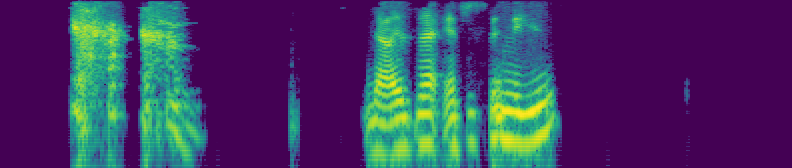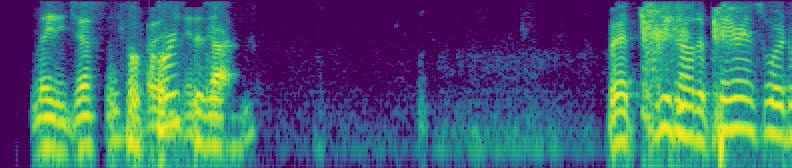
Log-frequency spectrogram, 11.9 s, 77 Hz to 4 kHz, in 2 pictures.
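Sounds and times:
person clearing throat: 0:00.6 - 0:01.5, 0:10.7 - 0:11.2
speech: 0:02.8 - 0:04.3, 0:06.2 - 0:07.9, 0:10.5 - 0:11.8.

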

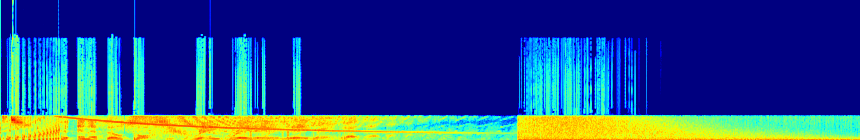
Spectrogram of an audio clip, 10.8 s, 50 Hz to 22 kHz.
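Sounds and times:
falling whistle tone sound effect: 0:00.3 - 0:06.5
speech: 0:01.0 - 0:04.6
explosion sound effect with sustained rumble: 0:06.4 - 0:10.7.

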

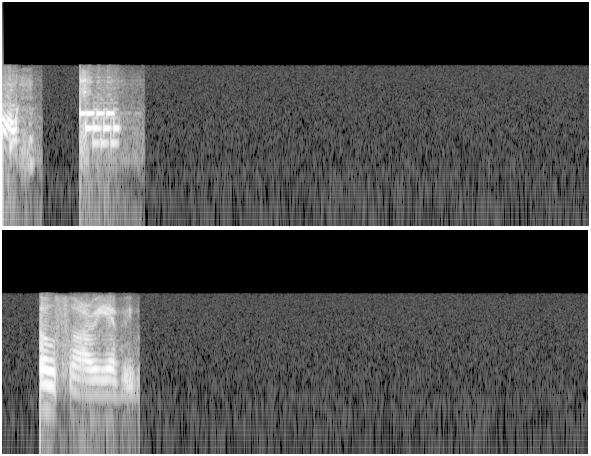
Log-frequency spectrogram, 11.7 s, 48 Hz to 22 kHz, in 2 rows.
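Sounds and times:
telephone ringing over a phone line: 0:00.8 - 0:01.3
speech: 0:06.3 - 0:07.3.

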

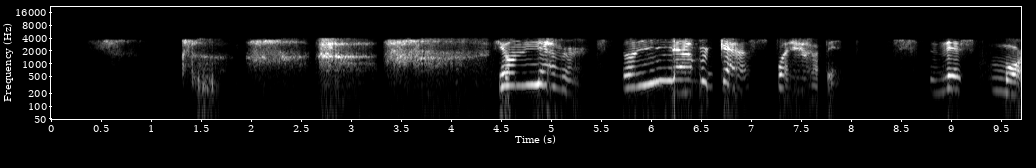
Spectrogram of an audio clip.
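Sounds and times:
person gasping breathlessly: 0:00.4 - 0:04.4
speech: 0:04.5 - 0:08.0, 0:08.8 - 0:09.7.

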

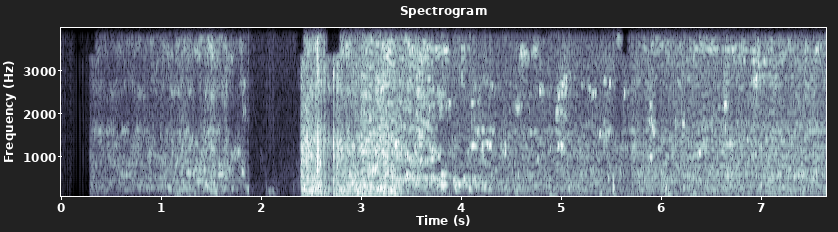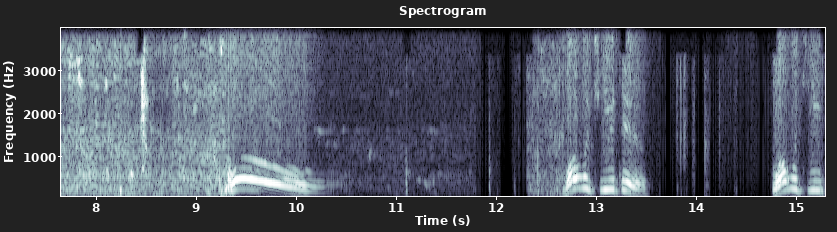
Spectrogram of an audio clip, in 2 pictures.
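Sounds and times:
flock of birds flying past a car: 0:02.4 - 0:09.3
speech: 0:12.8 - 0:13.6, 0:14.8 - 0:15.2.

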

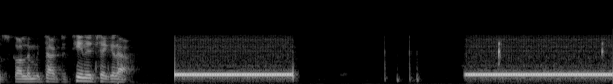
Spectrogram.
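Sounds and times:
speech: 0:00.0 - 0:01.5
steady filtered telephone ring tone over the line: 0:01.8 - 0:03.0, 0:04.6 - 0:06.1.

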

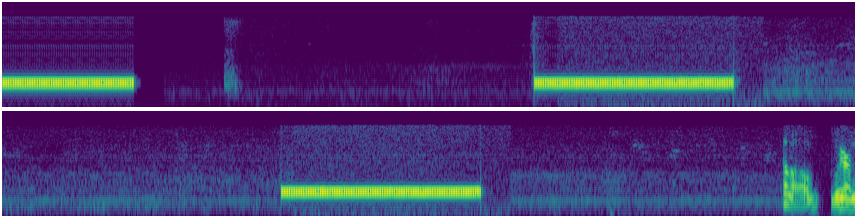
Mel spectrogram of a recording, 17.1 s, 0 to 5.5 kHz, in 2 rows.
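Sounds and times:
telephone tone while placing a call: 0:00.0 - 0:01.4, 0:05.3 - 0:07.4, 0:11.3 - 0:13.4
low hum on a telephone line: 0:00.0 - 0:16.8
speech: 0:16.9 - 0:17.0.

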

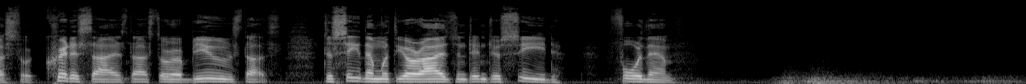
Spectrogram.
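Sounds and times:
speech: 0:00.0 - 0:06.8
faint hiss of rain: 0:00.0 - 0:10.2
low rolling thunder during a storm: 0:07.7 - 0:10.2.

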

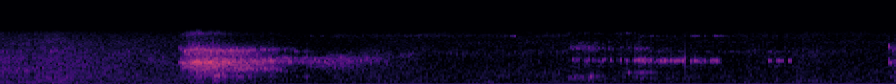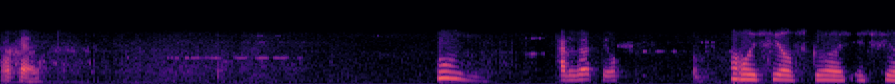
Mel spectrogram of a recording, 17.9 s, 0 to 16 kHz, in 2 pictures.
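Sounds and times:
deep breath during guided breathing: 0:01.8 - 0:04.2
speech: 0:09.1 - 0:09.5, 0:14.6 - 0:15.3, 0:16.3 - 0:17.8.

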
